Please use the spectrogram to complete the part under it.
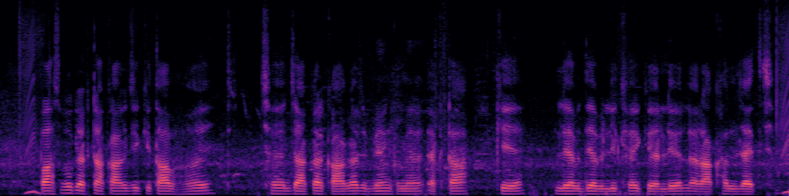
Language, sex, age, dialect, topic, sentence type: Maithili, male, 18-24, Bajjika, banking, statement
